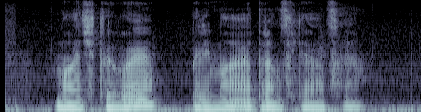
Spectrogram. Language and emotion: Russian, sad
